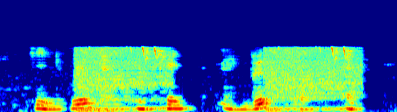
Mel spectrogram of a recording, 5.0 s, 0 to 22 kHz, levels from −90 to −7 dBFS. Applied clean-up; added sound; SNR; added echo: classical method Wiener filter.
